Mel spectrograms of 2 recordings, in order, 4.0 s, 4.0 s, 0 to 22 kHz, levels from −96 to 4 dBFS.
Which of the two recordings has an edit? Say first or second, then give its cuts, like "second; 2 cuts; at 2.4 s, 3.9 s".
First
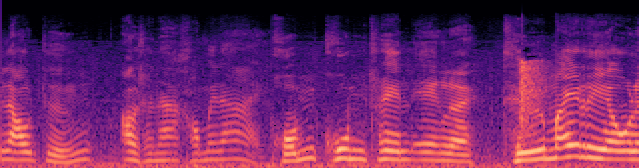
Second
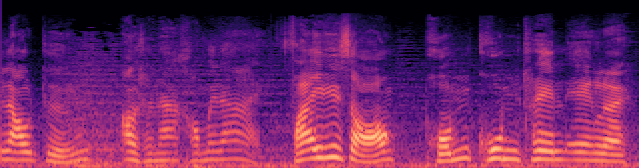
first; 2 cuts; at 1.6 s, 3.0 s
